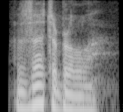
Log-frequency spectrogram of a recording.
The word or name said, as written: vertebral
